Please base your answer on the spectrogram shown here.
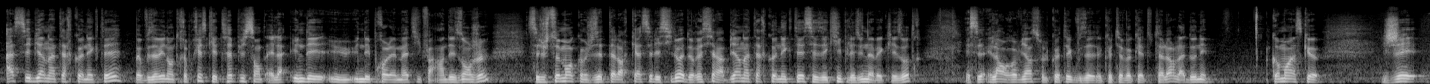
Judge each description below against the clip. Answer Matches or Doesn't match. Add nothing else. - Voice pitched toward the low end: Matches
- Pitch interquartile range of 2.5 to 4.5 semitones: Matches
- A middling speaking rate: Doesn't match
